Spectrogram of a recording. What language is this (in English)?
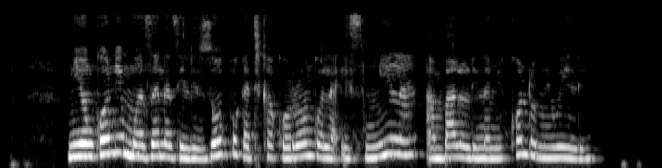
Swahili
